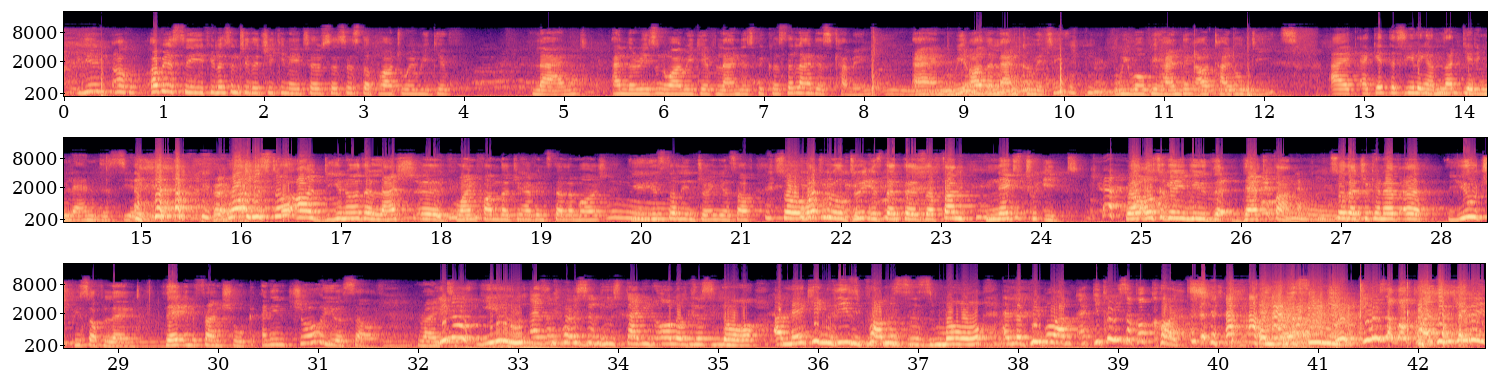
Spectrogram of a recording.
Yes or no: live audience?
yes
